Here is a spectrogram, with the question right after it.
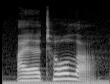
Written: ayatollah

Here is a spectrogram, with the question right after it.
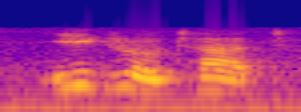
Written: aegrotat

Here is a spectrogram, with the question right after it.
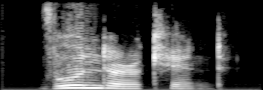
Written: wunderkind

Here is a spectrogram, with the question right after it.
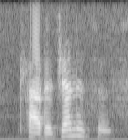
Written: cladogenesis

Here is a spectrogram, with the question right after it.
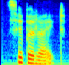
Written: sybarite

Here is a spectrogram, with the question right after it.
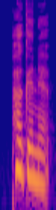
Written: pogonip

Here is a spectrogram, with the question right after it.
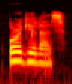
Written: orgulous

